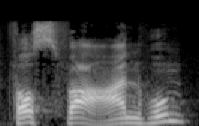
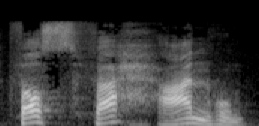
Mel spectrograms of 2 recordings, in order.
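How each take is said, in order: First: The first word ends in a throaty ayn sound. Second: The first word ends in a breathy h sound. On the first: The speaker calls it wrong. "أنا كده أبدلت الحاء بعين على طول، أضغمت" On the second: The speaker calls it right. "اسمع كده، فاصفح عنهم، ده الصح"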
